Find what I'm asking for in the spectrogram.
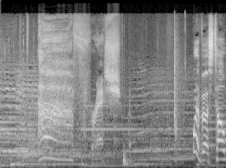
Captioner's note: sighs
